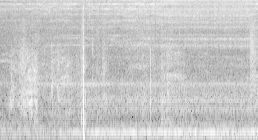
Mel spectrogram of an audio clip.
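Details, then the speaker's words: Computer power supply at idle with a quiet, steady low electrical buzz and one sharp click; the noise stops immediately under a CPU stress test and returns when the stress test stops. "you can hear the electric sound and maybe in the video you can't um hear as loud as in the reality"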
